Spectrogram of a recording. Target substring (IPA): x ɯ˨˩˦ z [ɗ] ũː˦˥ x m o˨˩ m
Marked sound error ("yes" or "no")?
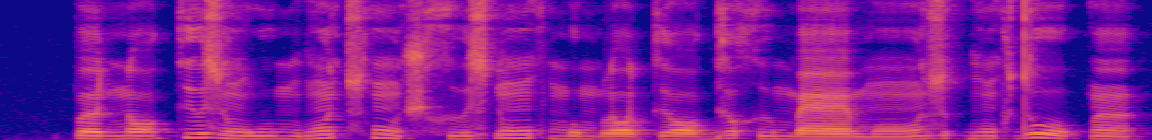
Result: no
